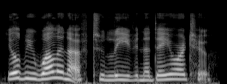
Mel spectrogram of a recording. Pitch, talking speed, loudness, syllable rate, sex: 230 Hz, 290 wpm, -18 LUFS, 6.7 syllables/s, female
